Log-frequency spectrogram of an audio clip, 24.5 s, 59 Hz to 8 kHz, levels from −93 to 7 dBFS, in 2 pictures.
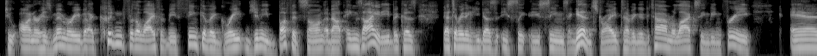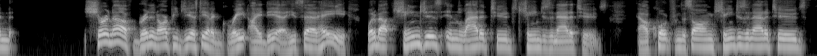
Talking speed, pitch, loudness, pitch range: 160 wpm, 125 Hz, -26 LUFS, 115-140 Hz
